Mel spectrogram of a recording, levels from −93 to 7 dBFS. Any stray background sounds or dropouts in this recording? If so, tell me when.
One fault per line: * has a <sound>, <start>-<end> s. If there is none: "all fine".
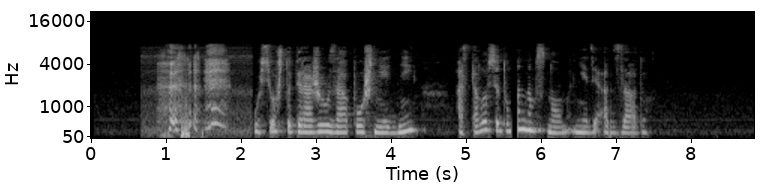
* has a laugh, 0.9-1.9 s
* has a dropout, 5.6-5.7 s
